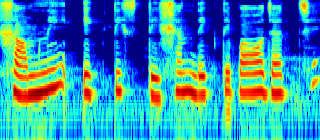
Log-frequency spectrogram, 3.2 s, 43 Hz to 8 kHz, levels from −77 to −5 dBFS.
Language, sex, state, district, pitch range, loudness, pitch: Bengali, female, West Bengal, Malda, 235-270 Hz, -16 LUFS, 250 Hz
